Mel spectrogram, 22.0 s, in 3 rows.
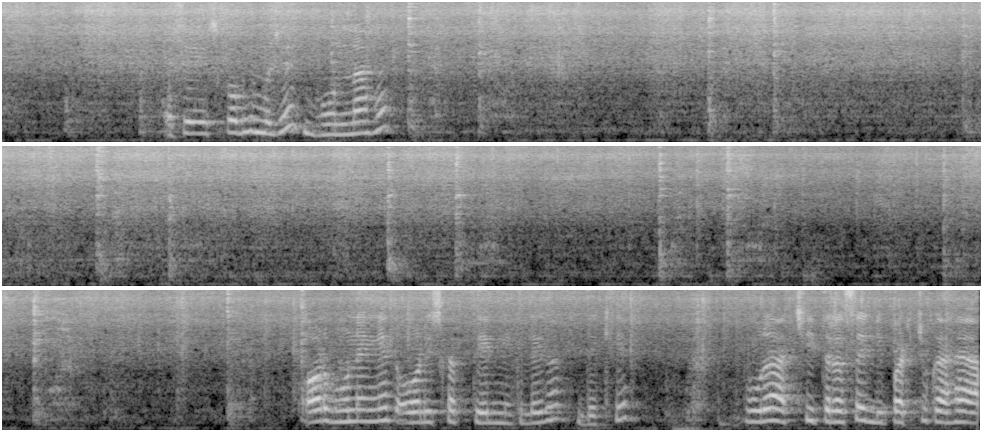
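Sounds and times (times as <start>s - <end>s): potatoes sizzling in oil: 0.0s - 22.0s
spatula scraping a pan: 2.0s - 4.3s, 4.9s - 9.2s, 9.8s - 13.4s, 14.4s - 15.4s.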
